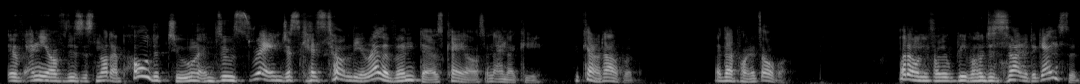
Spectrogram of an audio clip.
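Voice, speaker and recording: Drunk woman rambling on philosophically, lowish voice, keeps repeating stuff, really emphatic. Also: dark tone.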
